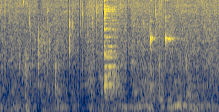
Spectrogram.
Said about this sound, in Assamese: আৰু বাদামখিনি এতিয়া ভাজি ল'ম ধুনীয়াকৈ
